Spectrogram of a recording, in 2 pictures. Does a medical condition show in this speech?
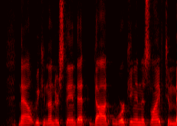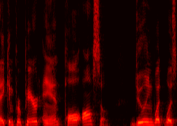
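No.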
